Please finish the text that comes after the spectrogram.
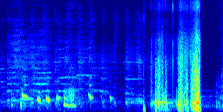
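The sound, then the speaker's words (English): Soft murmuring voices and a chuckle give way to a loud, brisk burst of riffling and rustling, like cards or game pieces being shuffled during a game, lasting about a second. “You're doing a lot of shuffling.”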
